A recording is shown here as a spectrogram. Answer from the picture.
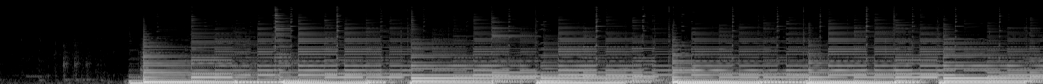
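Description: Instrumental song intro on strummed acoustic guitar and electric bass guitar, starting about a second in after a brief quiet moment. The bass plays long low notes that change every second or so beneath the guitar.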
